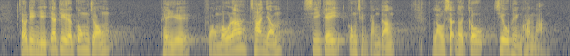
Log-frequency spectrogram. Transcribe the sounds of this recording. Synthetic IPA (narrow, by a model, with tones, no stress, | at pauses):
t͡sɐ˨˥wt̪iː˨˧njiː˨t̚jɐ˥t̚t̪iː˥kɛː˧kʊ˥ŋt͡sʊ˨˥ŋ | pʰe˧jːyː˨˩fɔ̰ː˨˩ŋmo˨˧wlaː˥t͡sʰaː˥njɐ˨˥m | siː˥ke˥jkʊ˥ŋt͡sʰɪ˨˩ŋt̪ɐ˨˥ŋt̪ɐ̰˨˥ŋ | lɐ˨˩wsɐ˥t̚lɵ˨˧t̚ko˥wt͡siː˥wpʰɪ˧ŋkʰɐ˧nːa̰ː˨˩n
